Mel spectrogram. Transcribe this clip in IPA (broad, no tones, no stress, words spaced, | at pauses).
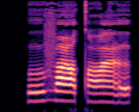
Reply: ʊvɑɪ̯ tˤãə̯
